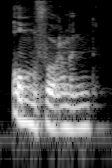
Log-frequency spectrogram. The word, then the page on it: transform: [tɹæns.ˈfɔɹm]; /trænzˈfɔːm/; /trɑːnzˈfɔːm/; /tɹɑːns.ˈfɔːɹm/; /tɹæns.ˈfɔːɹm/; /tɹɑːns.ˈfɔːm/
